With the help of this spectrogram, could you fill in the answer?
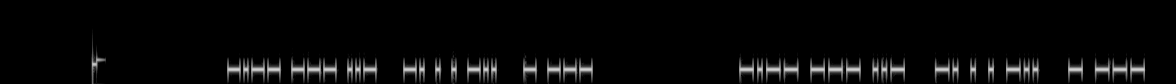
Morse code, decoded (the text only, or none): YOU NEED TO YOU NEED TO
